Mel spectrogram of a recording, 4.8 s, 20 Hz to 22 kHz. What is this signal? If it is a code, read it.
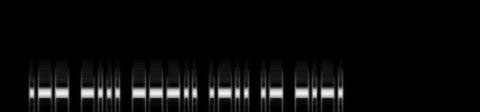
Morse code, heard as a keyed tone, about 28 wpm, 700 Hz. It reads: WB8LAC
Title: USA Call Signs Repeated 2x 28wpm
